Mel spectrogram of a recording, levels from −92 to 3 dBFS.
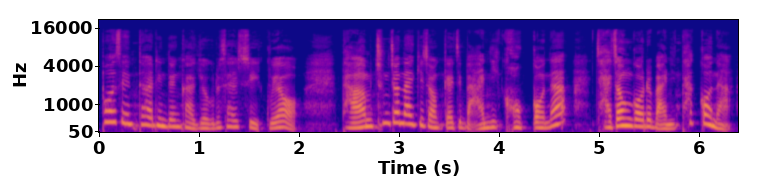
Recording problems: none

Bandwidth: 15 kHz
